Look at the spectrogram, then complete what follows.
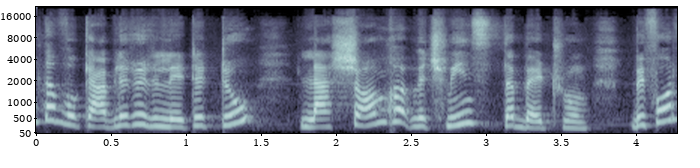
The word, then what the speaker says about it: chambre: We say la chambre. La chambre. The pronunciation of CH in French is always sh. It's la chambre, right?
